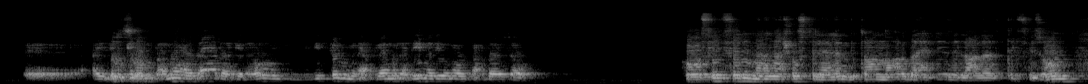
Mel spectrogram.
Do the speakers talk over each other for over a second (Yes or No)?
No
